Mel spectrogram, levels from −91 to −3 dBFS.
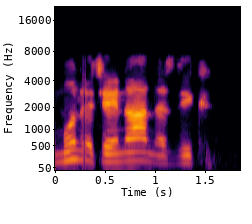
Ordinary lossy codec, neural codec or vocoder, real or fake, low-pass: Opus, 32 kbps; none; real; 7.2 kHz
